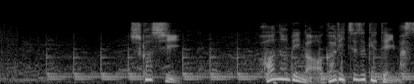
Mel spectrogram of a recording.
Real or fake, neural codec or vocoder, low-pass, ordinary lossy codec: real; none; 7.2 kHz; none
